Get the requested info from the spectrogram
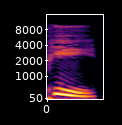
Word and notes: pea: anglais

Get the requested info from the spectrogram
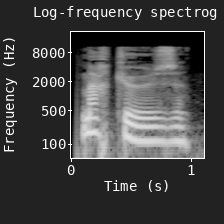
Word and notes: marqueuse: francais

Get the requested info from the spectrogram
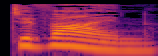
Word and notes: divine: anglais

